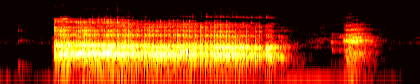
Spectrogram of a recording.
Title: the king of burping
